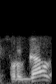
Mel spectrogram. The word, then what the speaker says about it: Фургал: Просто многим режет уши, когда неправильно произносят фамилию Фургал. Сергей Фургал именно на первую букву ударения, на вторую – Фургал. А не Фургал, не Фургала и так далее.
